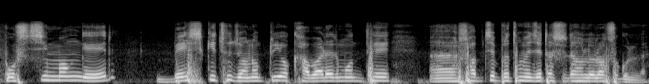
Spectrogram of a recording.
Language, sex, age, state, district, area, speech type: Bengali, male, 18-30, West Bengal, Howrah, urban, spontaneous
